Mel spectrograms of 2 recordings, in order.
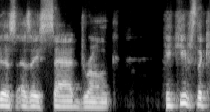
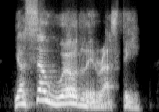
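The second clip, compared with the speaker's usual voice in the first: put-on bad, gravelly, drunken-sailor Australian accent; 2 semitones higher than usual. Trying an accent to quote a woman's line to her driver; bad Australian accent. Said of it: "you just sound like a drunken sailor".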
